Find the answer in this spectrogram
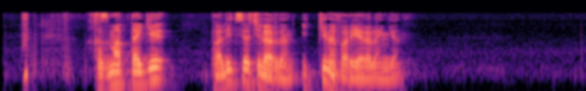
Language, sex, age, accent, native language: Uzbek, male, 18-24, Toshkent viloyati, Uzbek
